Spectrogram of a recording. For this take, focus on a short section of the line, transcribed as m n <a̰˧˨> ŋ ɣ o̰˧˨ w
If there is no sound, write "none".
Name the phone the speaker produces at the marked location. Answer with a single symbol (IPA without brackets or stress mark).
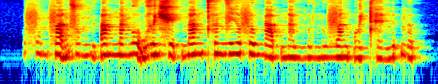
a˨˦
